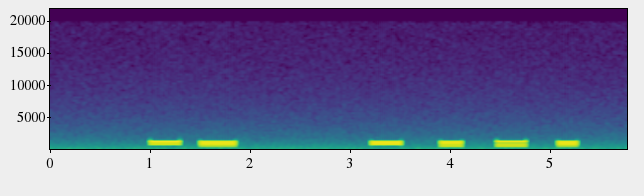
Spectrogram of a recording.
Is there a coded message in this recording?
Yes: DTMF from 1.0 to 5.3 s, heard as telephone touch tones, dialled by hand, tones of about 250 ms. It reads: 04 7124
